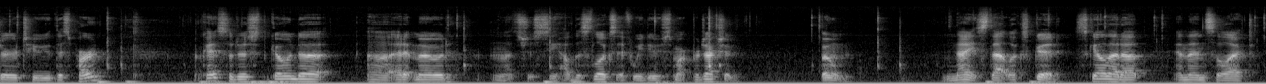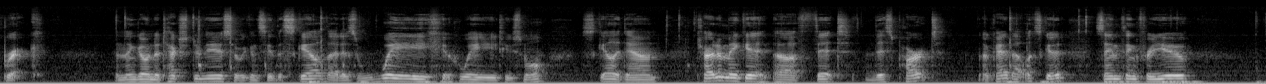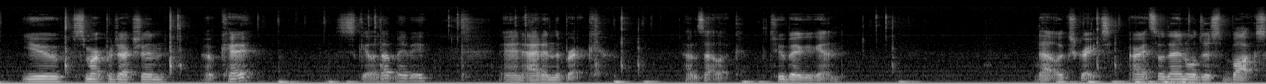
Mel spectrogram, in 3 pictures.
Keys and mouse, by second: 2.1 Tab, 2.6 a, 2.8 a, 5.9 click, 6.6 u, 10.0 a, 10.4 s, 11.6-12.7 drag, 13.2 middle click, 13.3 click, 13.4-14.0 middle drag, 14.7-15.5 middle drag, 17.1 s, 19.9 middle drag, 20.5 Tab, 23.9 Tab, 24.4 a, 24.5 a, 25.3 u, 28.2 a, 28.8 s, 29.9-31.2 drag, 31.2-31.9 middle drag, 33.0 s, 33.4 click, 34.5 Tab, 36.1 Tab, 36.9 a, 37.1 z, 37.3 b.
